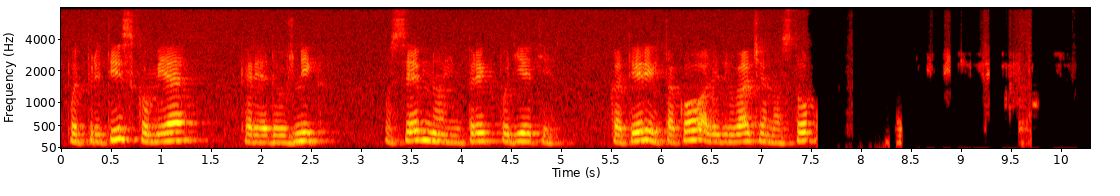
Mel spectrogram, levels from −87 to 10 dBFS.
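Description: From 7.5 to 7.9 s and 8.2 to 10.1 s, speech drops sharply, roughly 40 dB at worst, likely speech suppressed in double talk by the echo canceller.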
